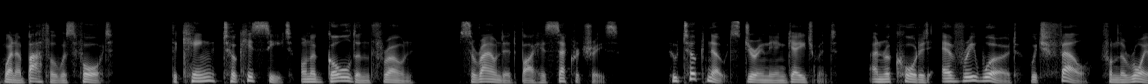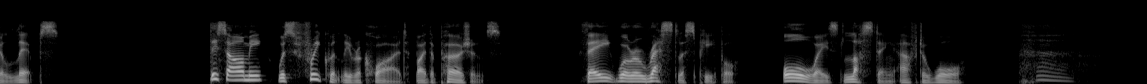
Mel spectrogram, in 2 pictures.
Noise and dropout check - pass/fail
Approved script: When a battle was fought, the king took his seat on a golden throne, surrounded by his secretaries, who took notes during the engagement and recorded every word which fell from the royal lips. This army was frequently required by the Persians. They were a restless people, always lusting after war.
fail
